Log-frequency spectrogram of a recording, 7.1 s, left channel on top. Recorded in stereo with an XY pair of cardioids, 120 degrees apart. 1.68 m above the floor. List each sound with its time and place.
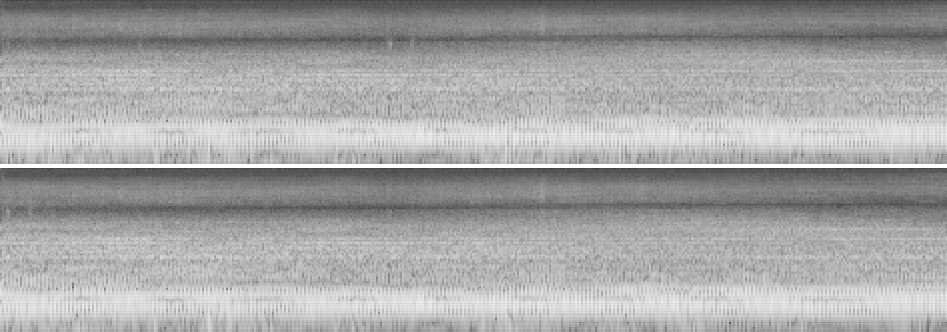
0.0 s a lawn mower: 5° right; by 7.1 s 5° left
